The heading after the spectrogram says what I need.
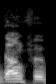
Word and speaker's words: gung fu: knowledge and understanding on gung fu aka kung fu back in the 60s they call it gung fu because that's how it's pronounced in China kung fu but later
